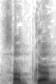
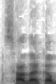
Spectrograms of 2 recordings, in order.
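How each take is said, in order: First: The word has two syllables, sad-qa. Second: The word has three syllables, sa-da-qa. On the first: The speaker calls it wrong. "সাদকা না" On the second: The speaker calls it right. "সাদাকা বলা ভালো"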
